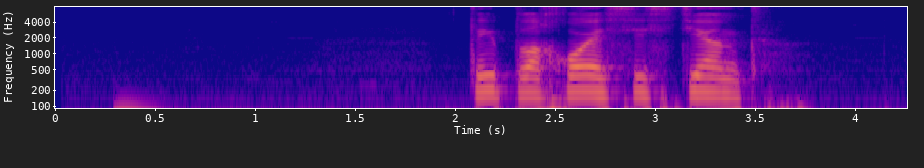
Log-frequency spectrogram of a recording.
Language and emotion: Russian, angry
